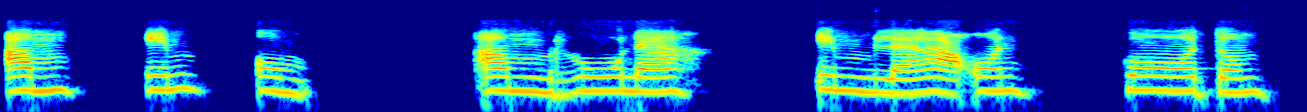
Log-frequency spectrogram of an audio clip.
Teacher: दोनों होठों को मिलाए तो मीम अदा होता है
